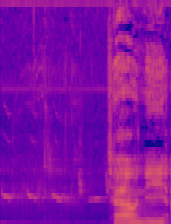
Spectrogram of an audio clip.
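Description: Faint background chirping: a thin steady high tone with a few short high chirps over quiet room sound. About a second and a half in, a man's voice starts speaking and covers it.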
